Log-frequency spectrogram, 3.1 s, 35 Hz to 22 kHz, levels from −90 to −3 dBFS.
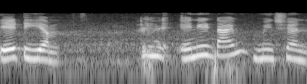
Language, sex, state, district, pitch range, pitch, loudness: Telugu, female, Andhra Pradesh, Anantapur, 245-310 Hz, 255 Hz, -17 LUFS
